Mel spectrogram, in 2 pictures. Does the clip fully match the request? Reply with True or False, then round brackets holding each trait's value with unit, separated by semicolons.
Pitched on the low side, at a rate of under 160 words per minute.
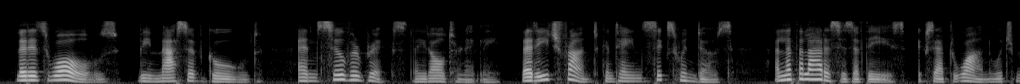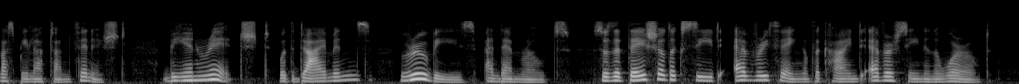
False (145 Hz; 150 wpm)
